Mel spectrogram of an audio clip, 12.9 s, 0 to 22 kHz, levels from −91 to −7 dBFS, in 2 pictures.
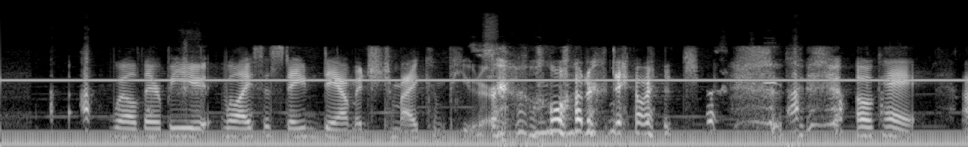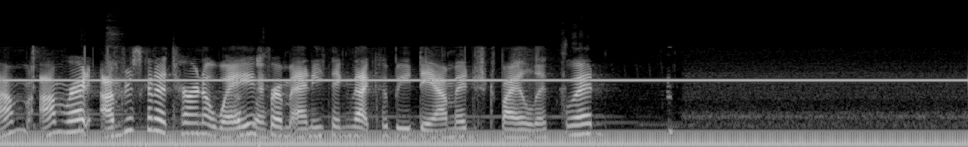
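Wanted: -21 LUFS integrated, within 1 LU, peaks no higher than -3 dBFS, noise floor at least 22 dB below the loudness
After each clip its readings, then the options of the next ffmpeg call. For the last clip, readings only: hum 60 Hz; harmonics up to 300 Hz; hum level -32 dBFS; steady tone 2700 Hz; tone level -32 dBFS; loudness -26.0 LUFS; peak -4.0 dBFS; loudness target -21.0 LUFS
-> -af "bandreject=f=60:t=h:w=4,bandreject=f=120:t=h:w=4,bandreject=f=180:t=h:w=4,bandreject=f=240:t=h:w=4,bandreject=f=300:t=h:w=4"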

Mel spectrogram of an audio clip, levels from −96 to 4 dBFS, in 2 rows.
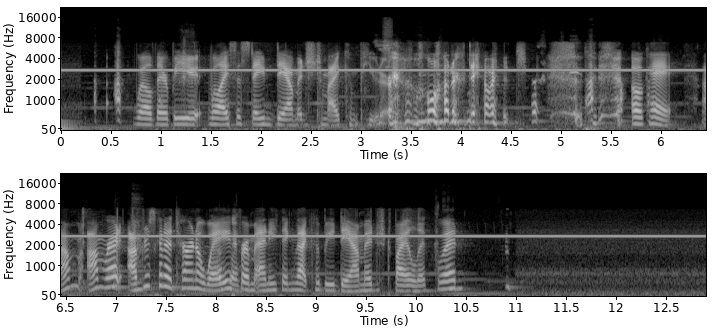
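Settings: hum none; steady tone 2700 Hz; tone level -32 dBFS
-> -af "bandreject=f=2.7k:w=30"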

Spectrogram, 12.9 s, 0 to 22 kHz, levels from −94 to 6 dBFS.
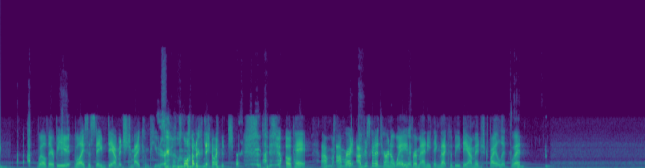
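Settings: steady tone none; loudness -27.5 LUFS; peak -5.0 dBFS; loudness target -21.0 LUFS
-> -af "volume=6.5dB,alimiter=limit=-3dB:level=0:latency=1"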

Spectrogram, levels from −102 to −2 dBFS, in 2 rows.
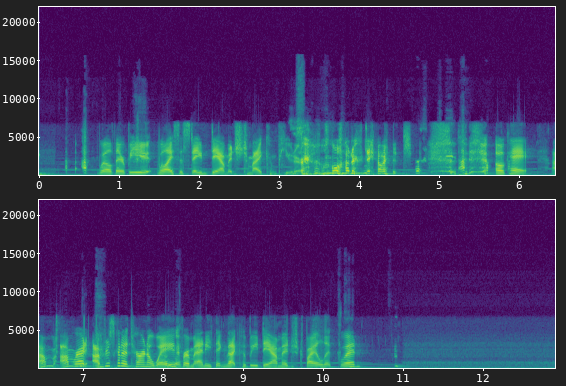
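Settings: loudness -21.0 LUFS; peak -3.0 dBFS; noise floor -51 dBFS

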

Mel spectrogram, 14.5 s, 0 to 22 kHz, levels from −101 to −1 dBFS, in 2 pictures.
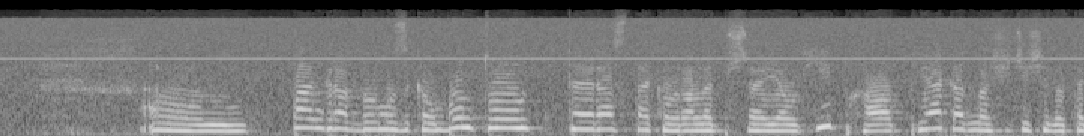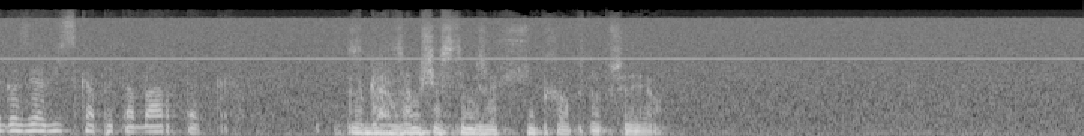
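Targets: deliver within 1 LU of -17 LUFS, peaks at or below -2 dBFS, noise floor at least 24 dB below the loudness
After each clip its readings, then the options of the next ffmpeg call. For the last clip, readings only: steady tone 3700 Hz; tone level -35 dBFS; noise floor -32 dBFS; noise floor target -47 dBFS; loudness -23.0 LUFS; peak -9.0 dBFS; loudness target -17.0 LUFS
-> -af "bandreject=f=3.7k:w=30"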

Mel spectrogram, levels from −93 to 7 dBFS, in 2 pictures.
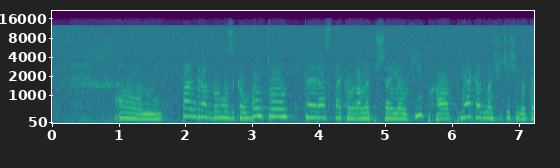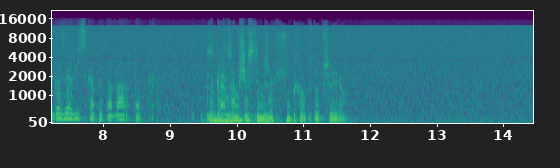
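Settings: steady tone none; noise floor -33 dBFS; noise floor target -48 dBFS
-> -af "afftdn=nr=15:nf=-33"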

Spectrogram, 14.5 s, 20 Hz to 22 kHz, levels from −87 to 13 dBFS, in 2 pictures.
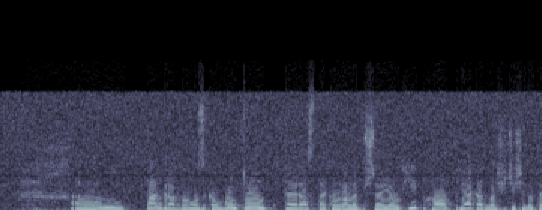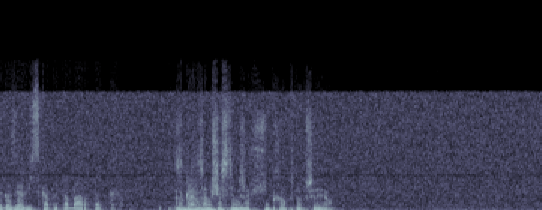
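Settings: noise floor -42 dBFS; noise floor target -47 dBFS
-> -af "afftdn=nr=6:nf=-42"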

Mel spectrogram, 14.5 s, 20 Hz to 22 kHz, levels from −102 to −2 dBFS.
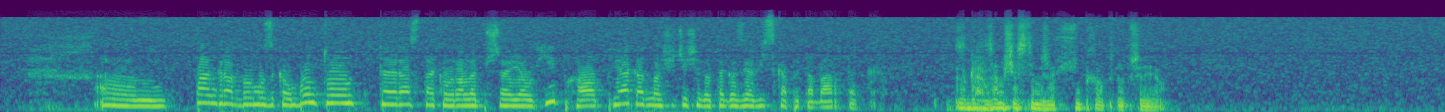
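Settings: noise floor -45 dBFS; noise floor target -47 dBFS
-> -af "afftdn=nr=6:nf=-45"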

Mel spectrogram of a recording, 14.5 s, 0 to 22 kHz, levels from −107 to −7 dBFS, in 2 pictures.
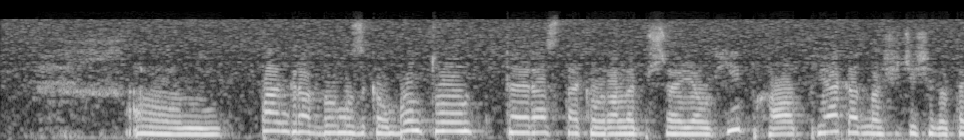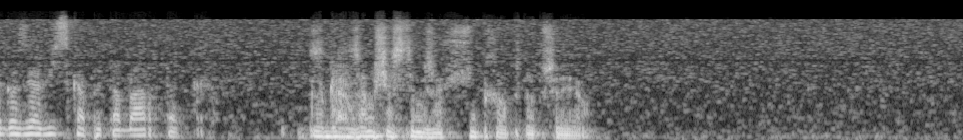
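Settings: noise floor -48 dBFS; loudness -23.0 LUFS; peak -10.0 dBFS; loudness target -17.0 LUFS
-> -af "volume=6dB"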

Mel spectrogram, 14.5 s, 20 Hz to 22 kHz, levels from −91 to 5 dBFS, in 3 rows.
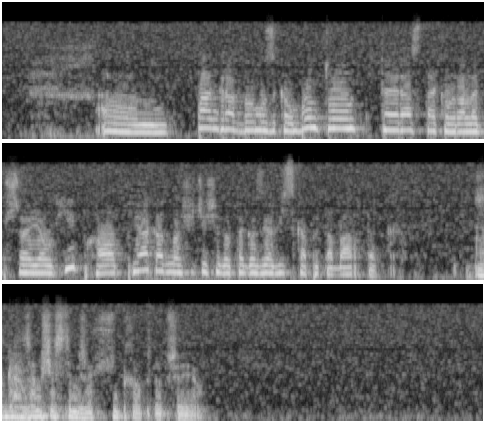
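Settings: loudness -17.0 LUFS; peak -4.0 dBFS; noise floor -42 dBFS

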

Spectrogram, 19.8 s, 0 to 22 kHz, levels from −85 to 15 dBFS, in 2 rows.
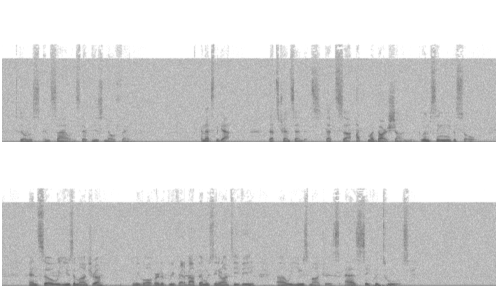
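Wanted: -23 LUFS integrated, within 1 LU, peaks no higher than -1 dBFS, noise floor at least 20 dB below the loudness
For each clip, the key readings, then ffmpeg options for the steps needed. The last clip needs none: hum 50 Hz; harmonics up to 250 Hz; hum level -34 dBFS; noise floor -35 dBFS; noise floor target -50 dBFS; loudness -30.0 LUFS; peak -11.5 dBFS; loudness target -23.0 LUFS
-> -af "bandreject=f=50:t=h:w=6,bandreject=f=100:t=h:w=6,bandreject=f=150:t=h:w=6,bandreject=f=200:t=h:w=6,bandreject=f=250:t=h:w=6"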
